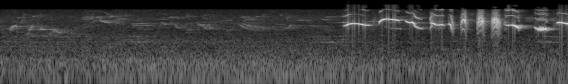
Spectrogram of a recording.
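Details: Magpie-robin (kacer) song played to stir up other magpie-robins: quiet distant chirps at first, then a sudden loud sequence of slurred whistles and rapid clipped notes repeated several times a second.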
